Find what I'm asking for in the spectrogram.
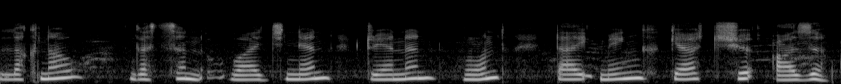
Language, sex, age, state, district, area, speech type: Kashmiri, female, 18-30, Jammu and Kashmir, Baramulla, rural, read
